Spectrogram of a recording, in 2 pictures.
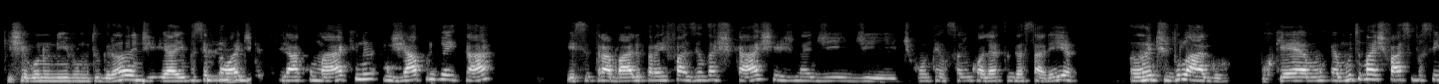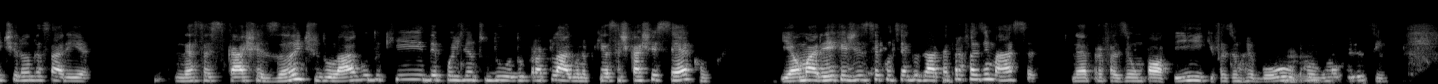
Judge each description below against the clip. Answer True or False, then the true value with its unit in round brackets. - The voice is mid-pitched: True (180 Hz)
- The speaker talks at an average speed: False (190 wpm)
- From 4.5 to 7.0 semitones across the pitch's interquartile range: False (4.1 semitones)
